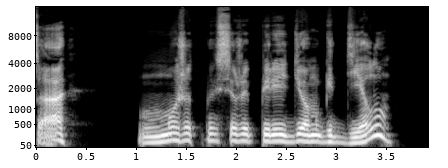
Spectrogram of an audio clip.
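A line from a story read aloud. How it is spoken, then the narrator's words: Irritated young woman, curt. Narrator (Russian): Раздраженно бросила девушка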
